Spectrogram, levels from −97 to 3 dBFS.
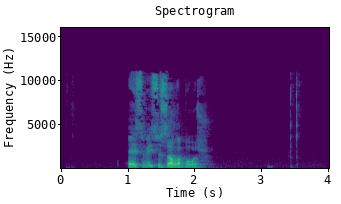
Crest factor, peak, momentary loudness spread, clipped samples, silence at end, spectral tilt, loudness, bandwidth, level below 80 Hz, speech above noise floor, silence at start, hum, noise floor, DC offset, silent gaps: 24 dB; -8 dBFS; 12 LU; under 0.1%; 1.9 s; -5.5 dB/octave; -28 LUFS; 11.5 kHz; -72 dBFS; 60 dB; 1 s; none; -88 dBFS; under 0.1%; none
